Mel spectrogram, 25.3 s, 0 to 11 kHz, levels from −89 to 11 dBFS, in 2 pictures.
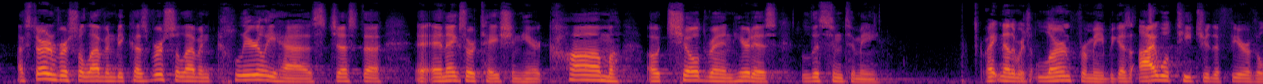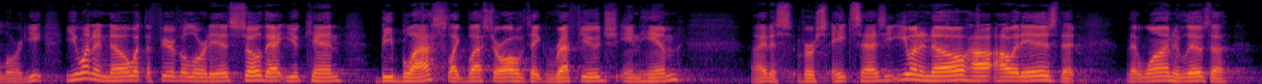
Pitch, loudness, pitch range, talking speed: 145 Hz, -25 LUFS, 130-160 Hz, 210 wpm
